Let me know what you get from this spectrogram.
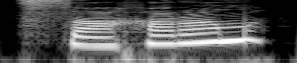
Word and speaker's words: сахаром: So you have с молоком, where ом is clearly heard, it's accented, but the same ом с сахаром, but it's not accented.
